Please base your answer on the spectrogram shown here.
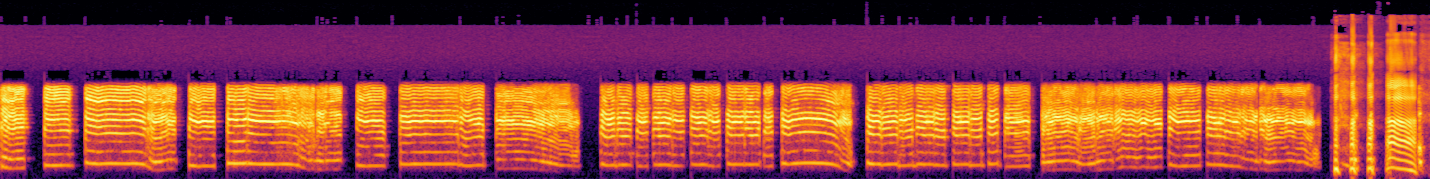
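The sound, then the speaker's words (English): A buzzy, nasal tune hummed on a kazoo, a long run of short notes with swooping, sliding pitch, played loud and alone and cut off by a brief crackly burst at the end. “Can you hum us a tune on a kazoo?”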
